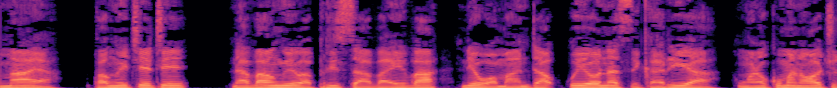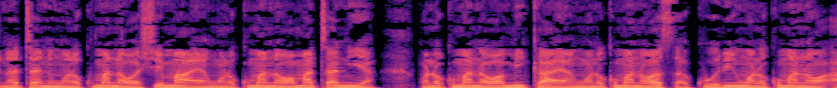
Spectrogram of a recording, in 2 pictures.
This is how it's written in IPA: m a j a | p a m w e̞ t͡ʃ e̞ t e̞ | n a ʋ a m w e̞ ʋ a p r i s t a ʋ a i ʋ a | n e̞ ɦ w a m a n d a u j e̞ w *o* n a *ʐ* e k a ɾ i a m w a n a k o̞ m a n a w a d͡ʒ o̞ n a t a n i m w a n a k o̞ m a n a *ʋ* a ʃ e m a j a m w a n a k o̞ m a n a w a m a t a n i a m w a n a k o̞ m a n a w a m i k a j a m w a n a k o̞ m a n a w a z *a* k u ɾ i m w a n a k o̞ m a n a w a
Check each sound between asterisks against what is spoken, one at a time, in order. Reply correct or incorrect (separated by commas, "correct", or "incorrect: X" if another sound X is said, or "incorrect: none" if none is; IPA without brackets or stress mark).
correct, incorrect: z, incorrect: w, correct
